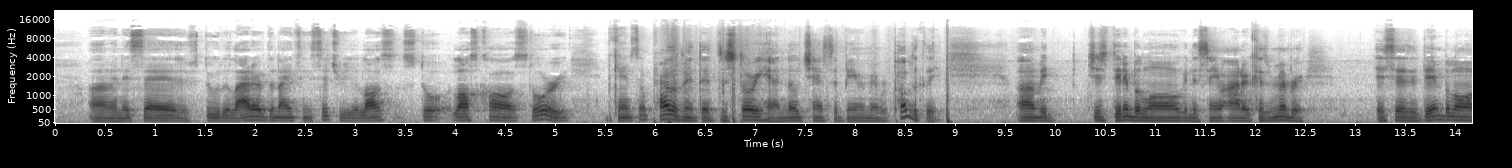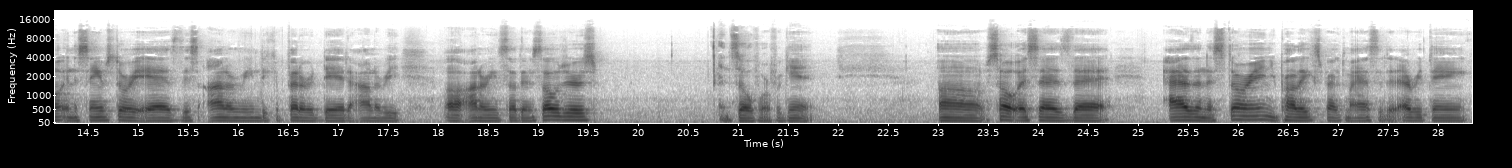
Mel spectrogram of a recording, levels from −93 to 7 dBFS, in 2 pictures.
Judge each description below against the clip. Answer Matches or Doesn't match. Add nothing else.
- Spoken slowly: Doesn't match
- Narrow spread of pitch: Matches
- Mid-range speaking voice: Doesn't match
